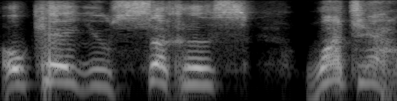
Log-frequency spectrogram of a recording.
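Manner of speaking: seventies movie tough talk. Imitating a woman who talks like a seventies movie heroine: imitating seventies exploitation movie talk.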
